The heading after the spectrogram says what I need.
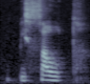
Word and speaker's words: بصوت: So it's a bit of a heavier S than what you would normally pronounce an S to be in salt, voice. And the T again is a little bit heavier and it has a bit of a glottal stop. So بصوت, not بصوت.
